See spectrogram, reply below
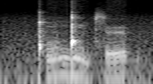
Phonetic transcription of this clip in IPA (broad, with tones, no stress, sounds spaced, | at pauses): ǃʼ ũ˧˥ ŋ͡ǃ ĩ˥˩ b s ø˧˥ b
